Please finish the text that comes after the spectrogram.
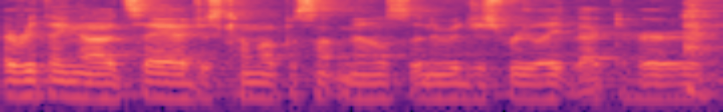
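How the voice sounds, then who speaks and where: Young man, low voice, rambling joker, echoey room, faint hiss. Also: flat delivery, very fast. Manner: rambling, joking, hesitant. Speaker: podcast co-host. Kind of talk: casual chat.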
